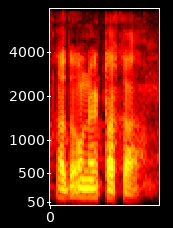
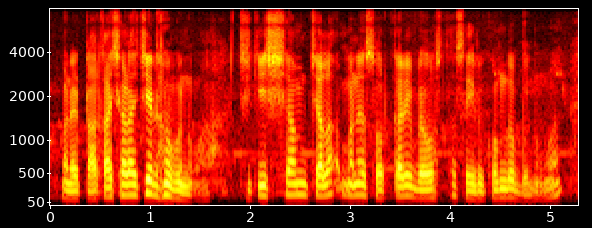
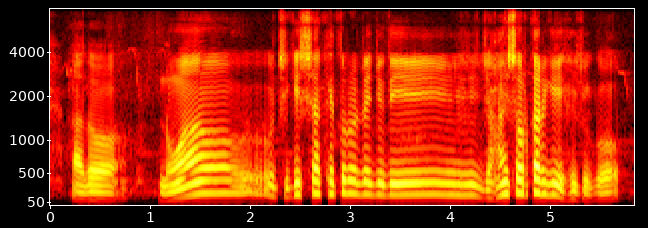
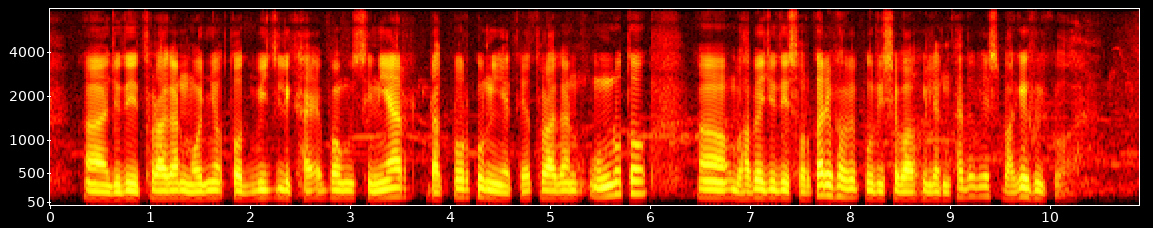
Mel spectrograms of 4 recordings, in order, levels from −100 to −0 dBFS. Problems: background sounds at intervals, continuous background conversations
